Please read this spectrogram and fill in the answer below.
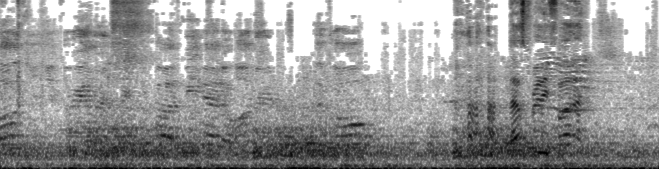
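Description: Wind buffeting the microphone of a SlingShot ride's onboard camera as a steady low rumble while the capsule flies through the air, with the riders' voices and laughter over it.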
